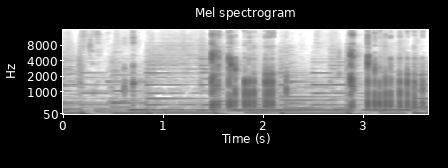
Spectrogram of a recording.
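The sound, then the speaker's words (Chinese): A mouth imitation of the squeaking of an emptied Northeast Chinese ground-cherry skin: two bursts of quick, croaky squeaks and pops made by controlling and squeezing air between tongue and lips, a bit like a toad, with no speech. “就是你控制舌头跟你的嘴唇之间流的气和挤压的声音，就能出来这个咬姑娘的声音。”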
